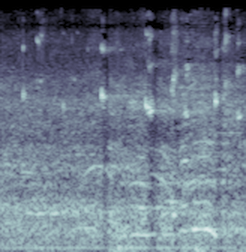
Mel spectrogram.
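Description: Basketball arena ambience picked up by courtside broadcast microphones: a basketball being dribbled on the court under a steady murmur of crowd voices.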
